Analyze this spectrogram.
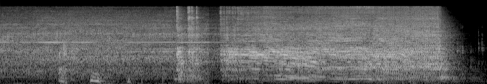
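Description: A Milwaukee cordless power tool running loud and steady in two long stretches, briefly broken about two seconds in; the second stretch is a little louder, and it stops near the end.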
